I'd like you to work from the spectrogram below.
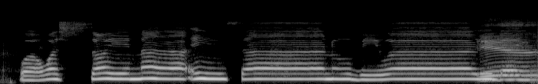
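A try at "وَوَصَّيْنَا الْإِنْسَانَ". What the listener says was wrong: insana. Nah. Bukan nu.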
